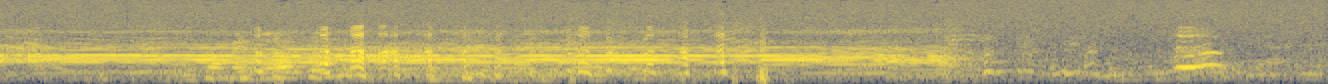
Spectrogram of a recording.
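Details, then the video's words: A seal yells in one sustained, rich, moaning cry of nearly five seconds that holds a steady pitch, followed by a few short, softer grunts and a brief rising squeak. "yelling seal"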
